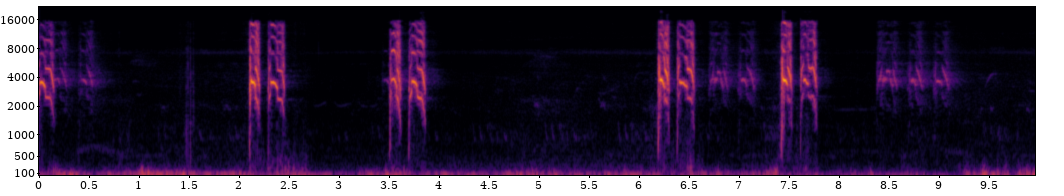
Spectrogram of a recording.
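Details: Indian ringneck parakeet, green, uttering spaced pairs of shrill screeching calls every one to two seconds, with softer chattering notes between bursts.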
